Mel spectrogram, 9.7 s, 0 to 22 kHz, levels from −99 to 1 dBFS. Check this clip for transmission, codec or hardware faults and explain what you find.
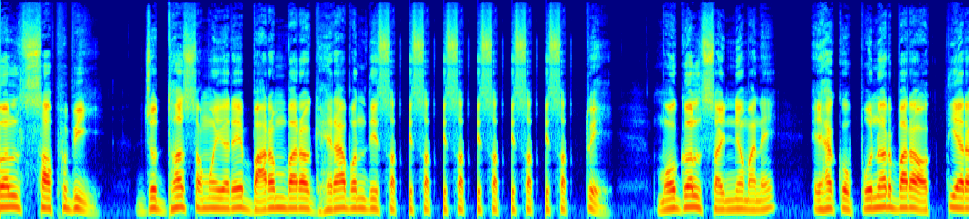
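One fault is present: a system hang loop. From 4.10 to 5.80 s, right after "ବାରମ୍ବାର ଘେରାବନ୍ଦୀ", the system froze while the sound hardware kept replaying one buffer. A 341 ms piece repeats five times, at 2.93 Hz. That fits a 16384-sample buffer. It sounds like a slow, mechanical stutter. Little or no audio seems lost.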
